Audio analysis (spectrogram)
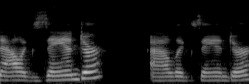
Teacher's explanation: And it's Zan that's actually stressed in that word.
